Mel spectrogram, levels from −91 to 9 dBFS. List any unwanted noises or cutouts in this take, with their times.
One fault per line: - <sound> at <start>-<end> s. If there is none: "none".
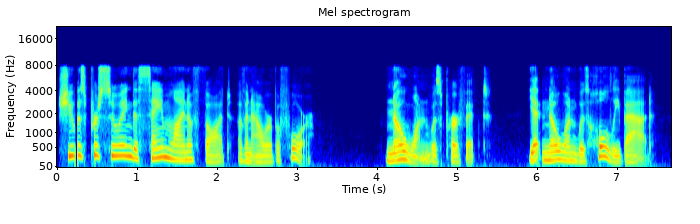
- dropout at 0.2-0.3 s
